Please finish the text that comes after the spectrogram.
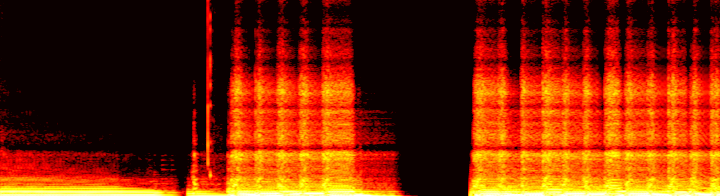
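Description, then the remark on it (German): Electric guitar played through a TC Electronic effects pedal: a sustained, bass-heavy chord rings out, then dense distorted strumming follows, cuts off briefly into silence, and resumes loud and gritty. No one speaks. “Ja, ich wollte gerade sagen, es ist bassig, aber der Clean Sound ist auch recht bassig, von daher.”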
